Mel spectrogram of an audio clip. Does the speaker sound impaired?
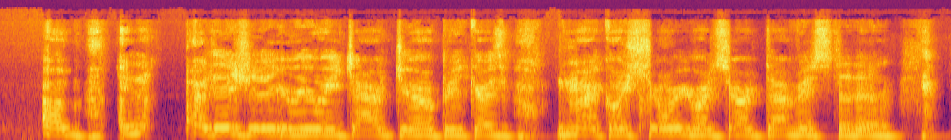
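Yes: cerebral palsy.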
